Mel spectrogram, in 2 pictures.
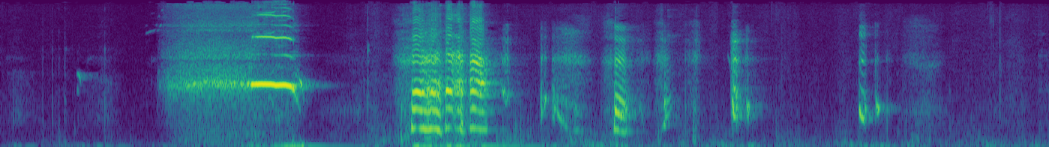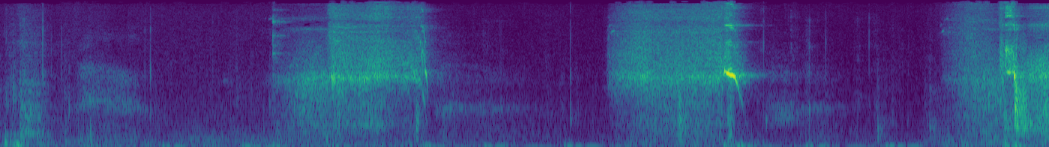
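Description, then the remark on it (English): A child blows a toy whistle in several short, shrill, breathy blasts, with quieter rustling and pauses between them and a couple of final toots near the end. “I got to whistle. Look at me. I do whistle like it.”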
